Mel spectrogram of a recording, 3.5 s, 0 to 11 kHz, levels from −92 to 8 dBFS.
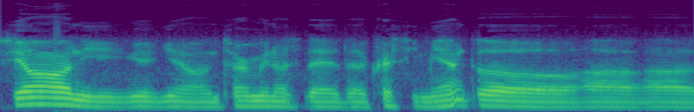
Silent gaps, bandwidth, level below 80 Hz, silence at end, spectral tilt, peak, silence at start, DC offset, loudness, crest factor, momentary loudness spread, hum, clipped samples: none; 6.6 kHz; -64 dBFS; 0 s; -9 dB/octave; -4 dBFS; 0 s; under 0.1%; -21 LUFS; 16 dB; 8 LU; none; under 0.1%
